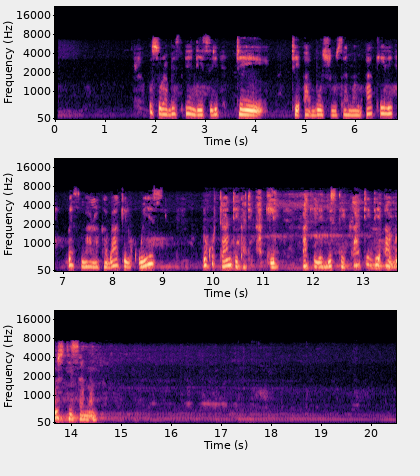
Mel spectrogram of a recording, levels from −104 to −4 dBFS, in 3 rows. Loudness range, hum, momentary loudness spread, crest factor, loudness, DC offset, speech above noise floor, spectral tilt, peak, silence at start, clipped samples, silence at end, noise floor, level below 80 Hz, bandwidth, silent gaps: 5 LU; none; 11 LU; 20 dB; -22 LUFS; under 0.1%; 56 dB; -6 dB/octave; -4 dBFS; 1.9 s; under 0.1%; 6 s; -76 dBFS; -58 dBFS; 7.6 kHz; none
